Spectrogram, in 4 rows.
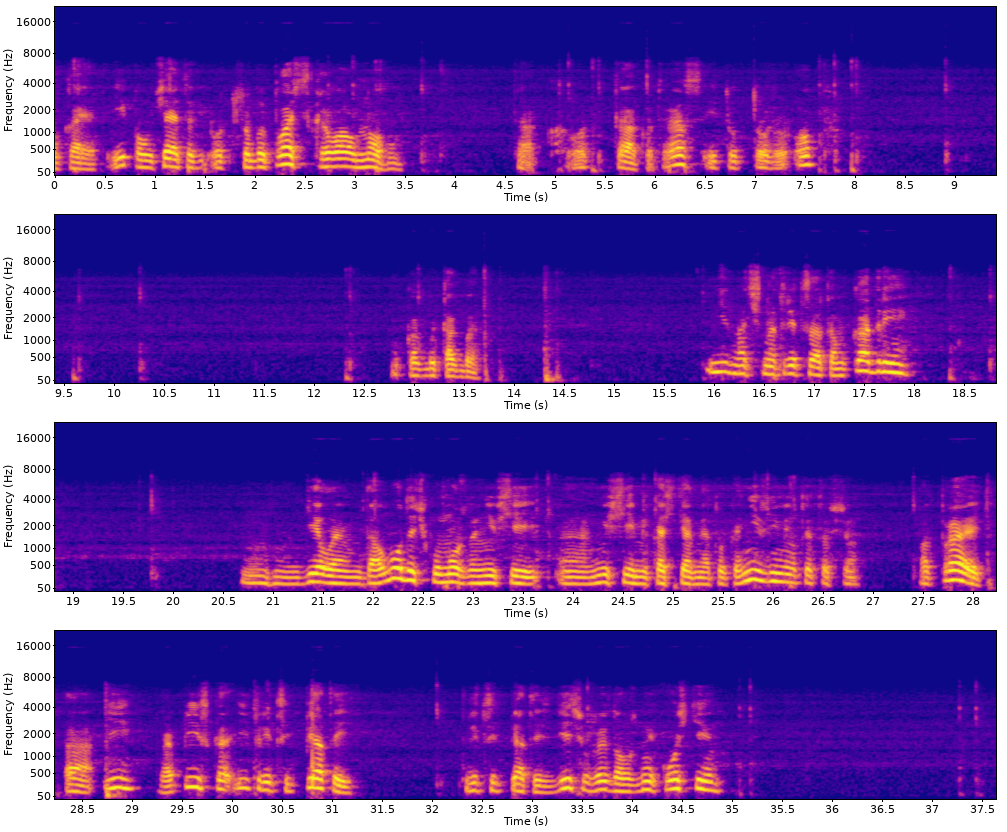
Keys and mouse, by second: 0.3 middle click, 1.3 r, 3.3 middle click, 5.0 click, 5.5 middle click, 6.2 r, 8.0 middle click, 9.7 middle click, 12.4 middle click, 13.8 a, 14.4 i, 16.0 click, 16.8 middle click, 18.9 middle click, 21.9 click, 22.8 r, 25.0 r, 26.3-27.5 middle drag, 28.2 a, 28.8 i, 30.3 click, 30.9-32.1 middle drag, 33.5 click, 35.2 click, 37.4 click.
